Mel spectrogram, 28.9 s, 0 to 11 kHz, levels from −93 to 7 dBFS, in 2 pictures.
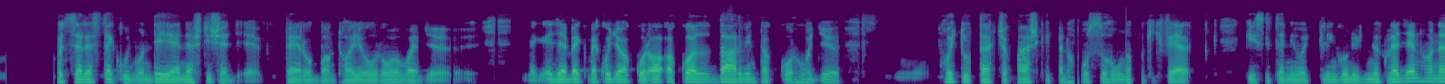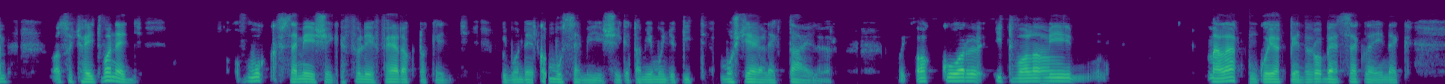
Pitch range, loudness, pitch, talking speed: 95-110 Hz, -32 LUFS, 100 Hz, 125 wpm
